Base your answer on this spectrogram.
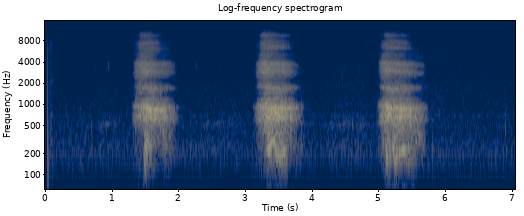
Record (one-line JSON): {"exhalation_length": "7.1 s", "exhalation_amplitude": 4592, "exhalation_signal_mean_std_ratio": 0.4, "survey_phase": "alpha (2021-03-01 to 2021-08-12)", "age": "65+", "gender": "Male", "wearing_mask": "No", "symptom_none": true, "smoker_status": "Never smoked", "respiratory_condition_asthma": false, "respiratory_condition_other": false, "recruitment_source": "REACT", "submission_delay": "2 days", "covid_test_result": "Negative", "covid_test_method": "RT-qPCR"}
